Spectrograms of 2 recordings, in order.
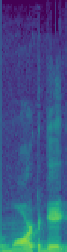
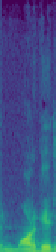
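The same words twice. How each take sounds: First: मॉर्टगेज read as spelt, T pronounced; wrong reading of मॉर्टगेज, audible T before the G; mispronounced with T. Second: मॉर्गेज, R running straight into the G; silent T. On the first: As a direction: say मॉर्टगेज with the T sounded, "mort-gayj". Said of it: "इसको मॉर्टगेज नहीं पढ़ते". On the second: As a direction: say मॉर्गेज with no T, "mor-gayj". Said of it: "मॉर्गेज होता है". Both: Shown as a demonstration.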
